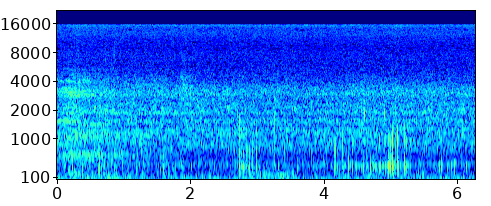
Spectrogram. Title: my hungry tummy rumbling before dinner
